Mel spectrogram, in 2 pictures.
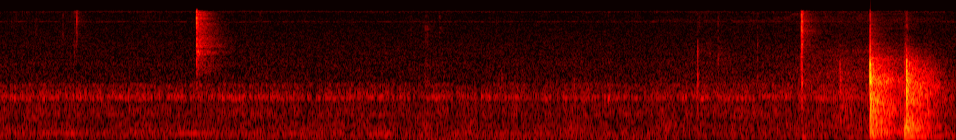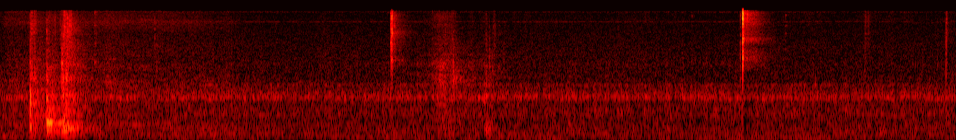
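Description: Small pliers snip and click on thin wire.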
